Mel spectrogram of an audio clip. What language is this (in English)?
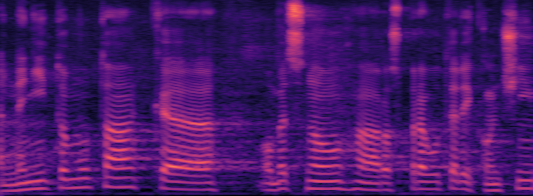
Czech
